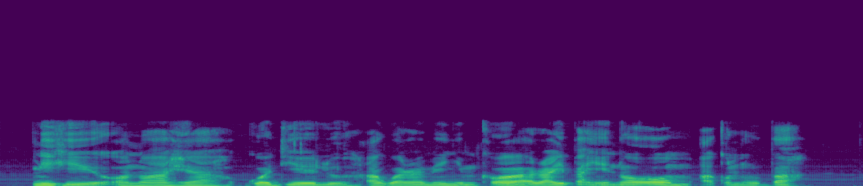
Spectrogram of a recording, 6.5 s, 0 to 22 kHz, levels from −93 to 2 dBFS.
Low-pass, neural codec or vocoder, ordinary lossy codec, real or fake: none; none; none; real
